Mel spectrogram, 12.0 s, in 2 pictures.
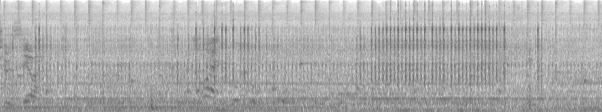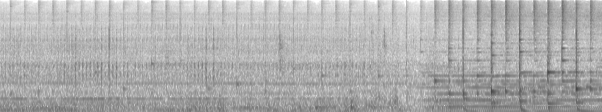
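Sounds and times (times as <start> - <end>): outboard motor idling: 0.0 - 12.0.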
